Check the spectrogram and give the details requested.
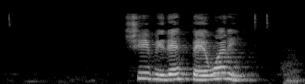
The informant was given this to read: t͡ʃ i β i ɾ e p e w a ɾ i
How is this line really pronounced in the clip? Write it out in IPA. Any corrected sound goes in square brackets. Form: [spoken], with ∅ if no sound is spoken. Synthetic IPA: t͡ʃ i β i ɾ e p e w a ɾ i

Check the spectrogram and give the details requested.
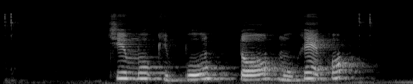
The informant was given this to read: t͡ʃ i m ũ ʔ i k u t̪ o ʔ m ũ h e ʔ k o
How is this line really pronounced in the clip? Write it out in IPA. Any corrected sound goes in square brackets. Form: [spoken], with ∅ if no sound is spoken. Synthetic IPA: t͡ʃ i m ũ [k] i [p] u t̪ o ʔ m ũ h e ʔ k o

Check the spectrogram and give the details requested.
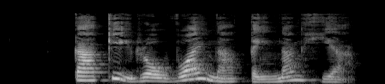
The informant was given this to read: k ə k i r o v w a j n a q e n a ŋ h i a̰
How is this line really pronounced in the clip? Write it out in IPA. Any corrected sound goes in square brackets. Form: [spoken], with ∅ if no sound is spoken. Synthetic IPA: k [a] k i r o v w a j n a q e n a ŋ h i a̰

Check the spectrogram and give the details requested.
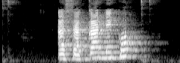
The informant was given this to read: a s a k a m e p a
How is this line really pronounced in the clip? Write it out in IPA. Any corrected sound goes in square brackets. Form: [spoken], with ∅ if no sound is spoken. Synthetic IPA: a s a k a [n] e [k] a

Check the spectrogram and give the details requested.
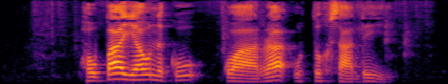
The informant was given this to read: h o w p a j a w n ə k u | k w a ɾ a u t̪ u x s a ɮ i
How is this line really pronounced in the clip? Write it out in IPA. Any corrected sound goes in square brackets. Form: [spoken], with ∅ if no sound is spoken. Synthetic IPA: h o w p a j a w n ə k u | k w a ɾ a u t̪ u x s a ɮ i

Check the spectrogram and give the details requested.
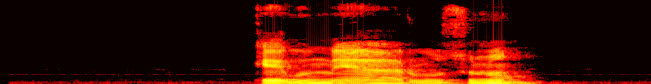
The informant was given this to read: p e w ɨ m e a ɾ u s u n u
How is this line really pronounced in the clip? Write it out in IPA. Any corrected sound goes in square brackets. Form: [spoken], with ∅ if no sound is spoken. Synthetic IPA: [k] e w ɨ m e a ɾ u s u n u

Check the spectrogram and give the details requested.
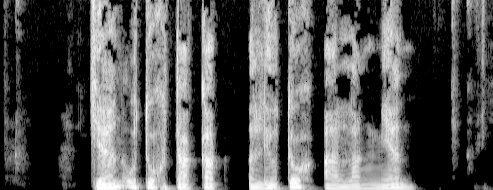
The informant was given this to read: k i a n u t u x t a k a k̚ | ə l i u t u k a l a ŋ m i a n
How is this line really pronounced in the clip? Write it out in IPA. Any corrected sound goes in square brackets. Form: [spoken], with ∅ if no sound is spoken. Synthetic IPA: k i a n u t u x t a k a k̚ | ə l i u t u [x] a l a ŋ m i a n

